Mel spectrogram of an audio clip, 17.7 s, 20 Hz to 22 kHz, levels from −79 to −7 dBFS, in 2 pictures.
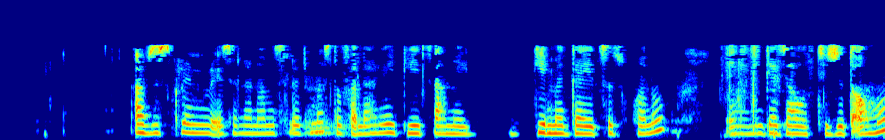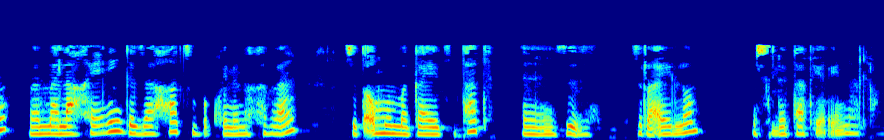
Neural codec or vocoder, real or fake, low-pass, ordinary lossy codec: none; real; 7.2 kHz; MP3, 24 kbps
